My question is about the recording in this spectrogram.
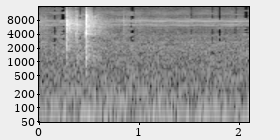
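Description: Three computer keyboard keystrokes, sharp clicks in quick succession within the first half second.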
